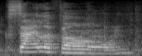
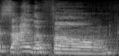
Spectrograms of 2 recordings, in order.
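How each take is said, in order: First: "xylophone" begun with a "ks" sound; slow "xylophone" with k clicked before the s; ks-start xylophone. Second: "xylophone" begun with a z sound; plain-start xylophone. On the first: Teacher linking X to its word, ks-start "xylophone". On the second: Teacher giving an X example word, z-start "xylophone". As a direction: stretch "xylophone" slowly, starting on z. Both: Shown as a demonstration. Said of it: "X makes a X sound".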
